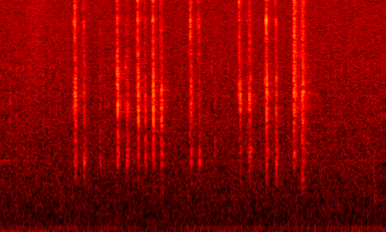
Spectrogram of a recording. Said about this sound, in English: all you need to do is just come over here and type in command prompt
